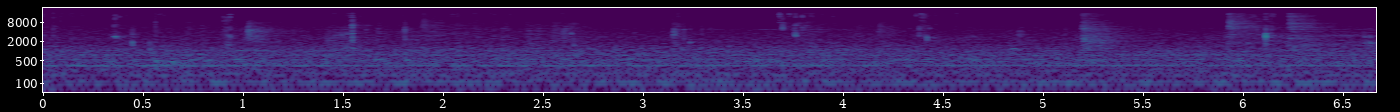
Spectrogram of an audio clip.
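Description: Quiet chewing of crab meat, with scattered small wet mouth clicks and smacks, over a steady low hum.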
